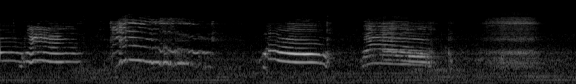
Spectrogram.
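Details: Four loud, bright meows from the cat Kkabi, each a bowed, slightly descending cry under a second long, the third strongest. A soft breathy sound follows at the end.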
